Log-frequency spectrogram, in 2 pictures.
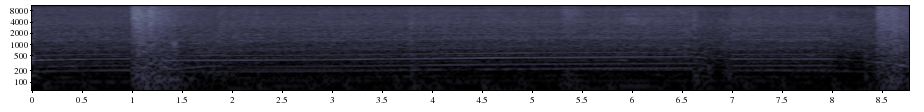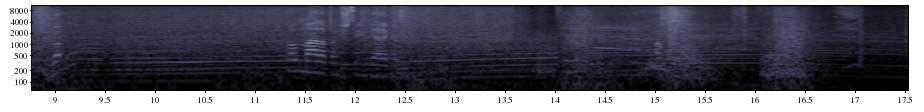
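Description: A car crashes with loud thuds.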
